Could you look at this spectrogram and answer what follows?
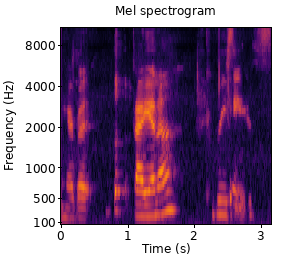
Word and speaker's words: Cabrices: Cab, like a taxi cab, rice, which I love to eat, and then an S at the end. So, cab, rice, s, cabas.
